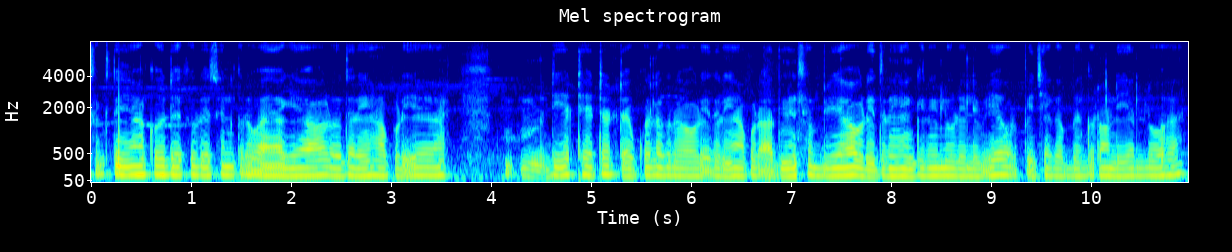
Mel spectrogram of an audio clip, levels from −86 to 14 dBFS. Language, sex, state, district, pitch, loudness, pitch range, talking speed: Hindi, male, Bihar, Araria, 120 Hz, -30 LUFS, 115-125 Hz, 230 wpm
